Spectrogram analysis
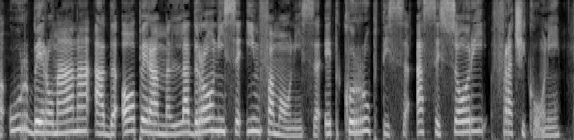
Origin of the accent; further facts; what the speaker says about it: France; sai che io sono francese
